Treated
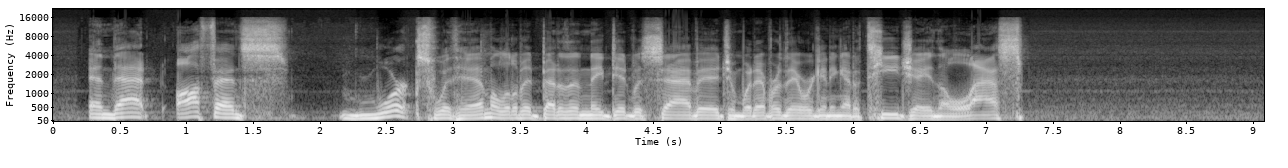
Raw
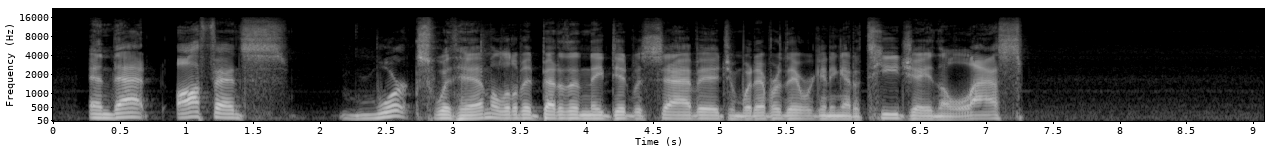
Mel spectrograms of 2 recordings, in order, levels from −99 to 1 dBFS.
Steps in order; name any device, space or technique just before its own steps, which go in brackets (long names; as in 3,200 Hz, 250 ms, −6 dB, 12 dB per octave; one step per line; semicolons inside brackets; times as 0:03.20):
0:00.97–0:01.59: parametric band 2,000 Hz −14.5 dB 0.21 octaves
loud club master (downward compressor 2 to 1, threshold −29 dBFS, peak gain reduction 6.5 dB; hard clipping −18.5 dBFS, distortion −35 dB; boost into a limiter +30 dB)
level −2 dB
